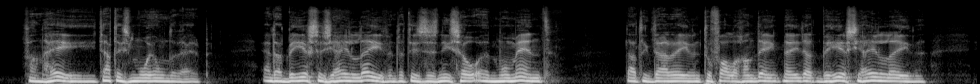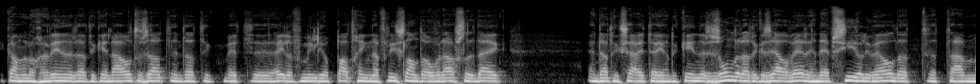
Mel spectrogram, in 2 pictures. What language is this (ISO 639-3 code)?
nld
